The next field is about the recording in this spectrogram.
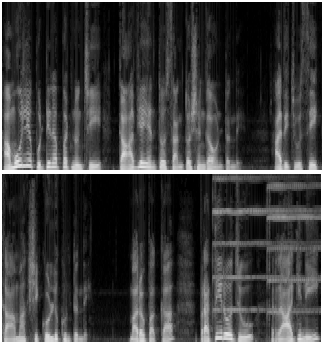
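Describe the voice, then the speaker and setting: A man narrating a scripted moral story as a storyteller. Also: mid-range voice.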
